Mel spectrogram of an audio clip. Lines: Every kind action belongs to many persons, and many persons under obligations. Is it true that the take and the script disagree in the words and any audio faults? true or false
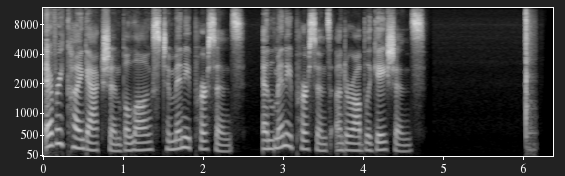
true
